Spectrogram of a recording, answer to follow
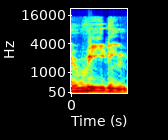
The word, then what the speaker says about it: Reading: do you say that Reading Pennsylvania yeah about to say reading but it's reading yeah yeah but yeah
